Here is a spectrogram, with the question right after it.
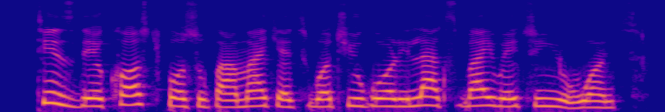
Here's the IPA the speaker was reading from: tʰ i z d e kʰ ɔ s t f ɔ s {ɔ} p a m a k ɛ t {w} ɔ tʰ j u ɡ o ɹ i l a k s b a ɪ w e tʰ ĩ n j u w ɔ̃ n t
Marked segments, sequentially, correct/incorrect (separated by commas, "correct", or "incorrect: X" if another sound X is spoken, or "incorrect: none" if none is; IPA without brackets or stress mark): incorrect: u, incorrect: b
